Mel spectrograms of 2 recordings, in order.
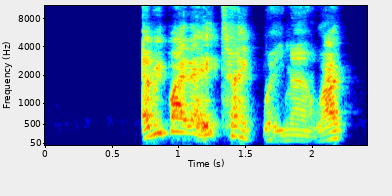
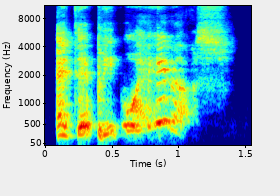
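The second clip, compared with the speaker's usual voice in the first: much higher, mock complaining voice; high put-on voice. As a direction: squeak it out like a whiny mock voice. Mocking how others see them.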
